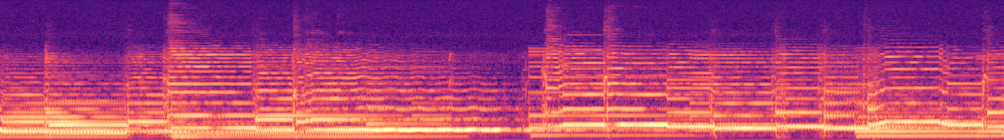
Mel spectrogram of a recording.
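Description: Tokai ST solid-body electric guitar picked up by an external microphone, playing an improvised single-note lead line in which several notes slide or bend in pitch. Steady low notes sound beneath the melody.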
